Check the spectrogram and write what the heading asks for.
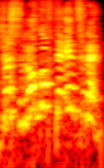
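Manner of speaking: ordinary talk, nothing marked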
